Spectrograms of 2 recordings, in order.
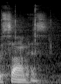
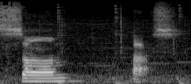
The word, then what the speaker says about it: Samus: Yeah, it's Psalm us. Samus. Ha! Where are you getting that from, though? However, in Brawl, the announcer pronounces it as Sam us. This change in pronunciation is consistent with the way Samus is pronounced in Metroid Prime 3 Corruption.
